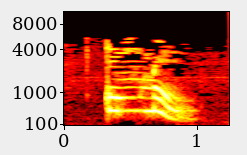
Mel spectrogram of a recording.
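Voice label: "公路", Mandarin; chinese flashcards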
